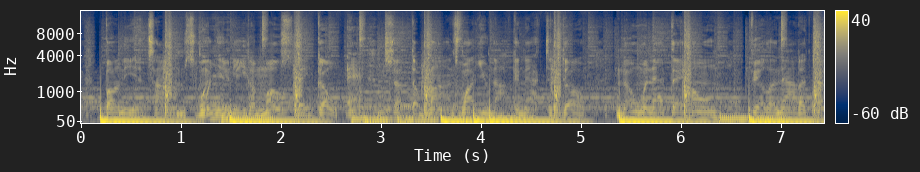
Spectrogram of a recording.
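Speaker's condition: No condition

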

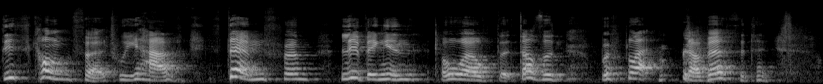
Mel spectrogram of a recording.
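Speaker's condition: Athetoid cerebral palsy; with myotonia and ataxia

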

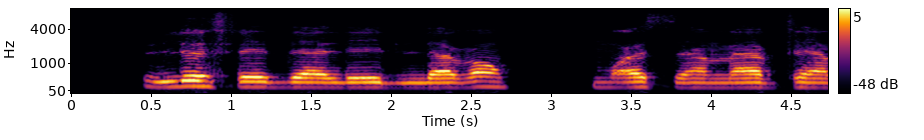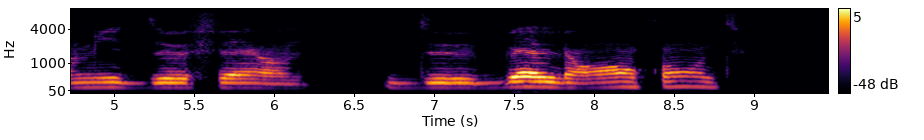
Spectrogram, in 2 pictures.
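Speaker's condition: Maladie de Charcot (ALS); degenerative disease

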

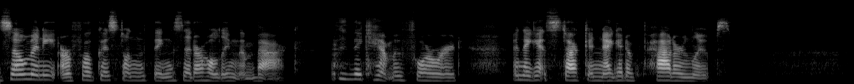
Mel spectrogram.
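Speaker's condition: Cleft lip and palate; clear speech

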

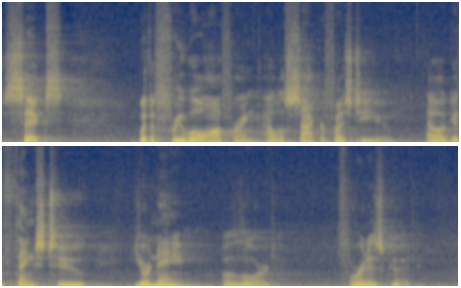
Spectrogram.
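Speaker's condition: No condition

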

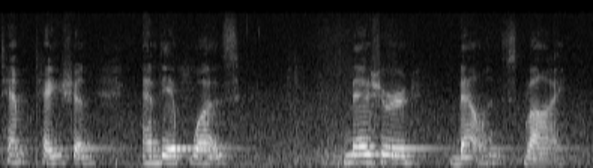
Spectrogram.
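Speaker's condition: Spasmodic dysphonia; injections allow continued radio broadcasting

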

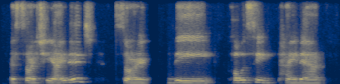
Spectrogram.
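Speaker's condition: Aphasia; left middle cerebral artery clot stroke, PFO, clot-busting therapy, clot retrieval, right-sided paralysis at onset; reduced right hand function, fatigue, sensory overload, speech therapy and OT discharged, later NDIS funding; affects spoken and written language, word finding difficulty, trouble with numbers, unable to speak at onset

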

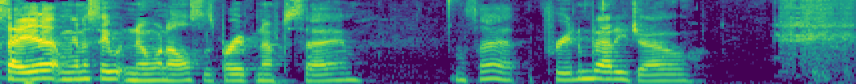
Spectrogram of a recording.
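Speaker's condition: No condition

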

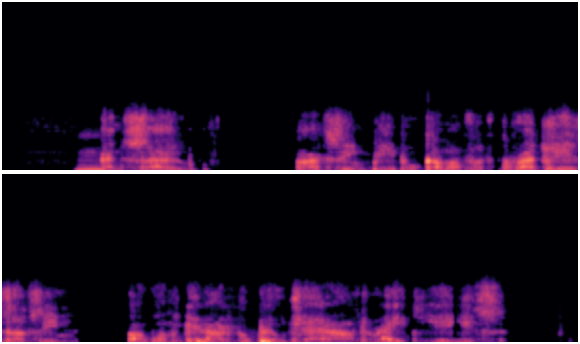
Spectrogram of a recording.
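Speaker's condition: Laryngectomy after cancer; cancer survivor

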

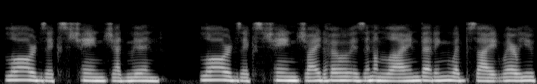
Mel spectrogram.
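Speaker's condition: No condition

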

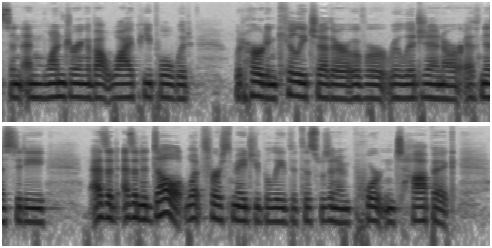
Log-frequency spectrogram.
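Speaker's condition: No condition

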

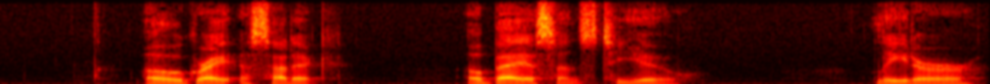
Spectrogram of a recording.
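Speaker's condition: No condition

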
